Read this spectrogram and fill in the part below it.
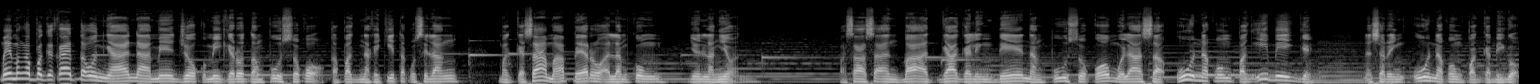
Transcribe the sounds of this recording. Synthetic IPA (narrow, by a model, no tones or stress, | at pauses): mɐjmɐŋap̬ɐɡ̚kːɐkaːt̪ɐʔo̞nŋanɐmɛd͡ʒo̞kʊmiːkɪɾot̪ɐŋpuːso̞ko̞̰kɐpaɡ̚nɐkɪkiːt̪ɐko̞sɪlaŋmɐɡ̚kɐsaːmɐpɛːɾo̞ʔɐlamkoŋ | jʊnlɐŋjo̞̰n | pɐ̰saːsɐʔanbɐʔɐt̪̚ɡaːɡɐlɪŋd̪ɪnɐŋpuːso̞ko̞mʊlasɐʔuːnɐkoŋpɐɡʔiːbɪɡnɐʃɐɾɪŋʔuːnɐko̞ŋpɐɡ̚kɐbɪɡo̞̰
